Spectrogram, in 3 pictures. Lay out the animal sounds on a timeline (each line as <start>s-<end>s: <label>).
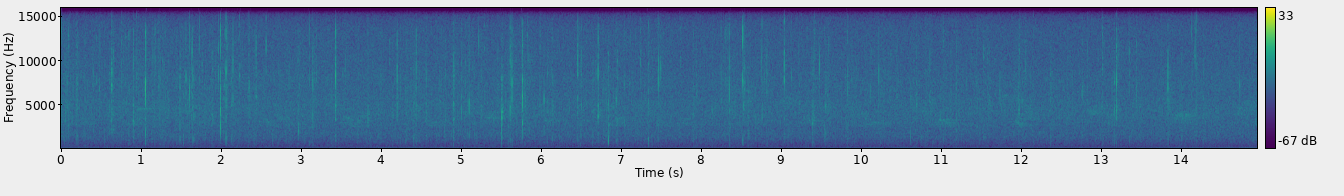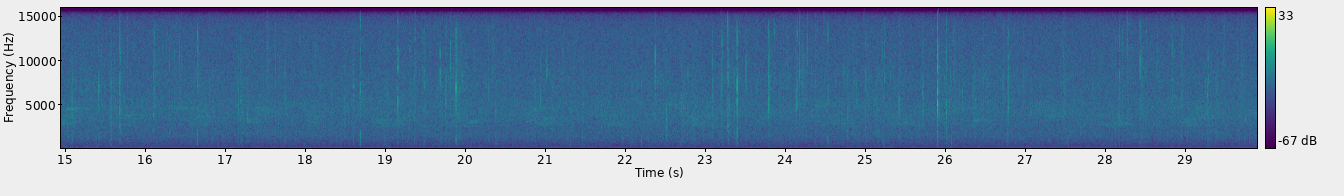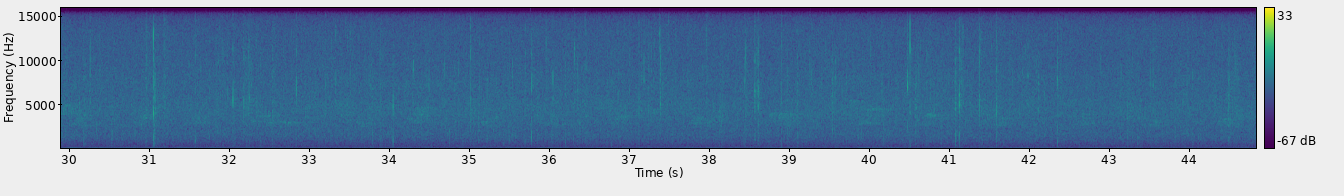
0.0s-17.7s: Red-eyed Vireo (Vireo olivaceus)
19.9s-44.8s: Red-eyed Vireo (Vireo olivaceus)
